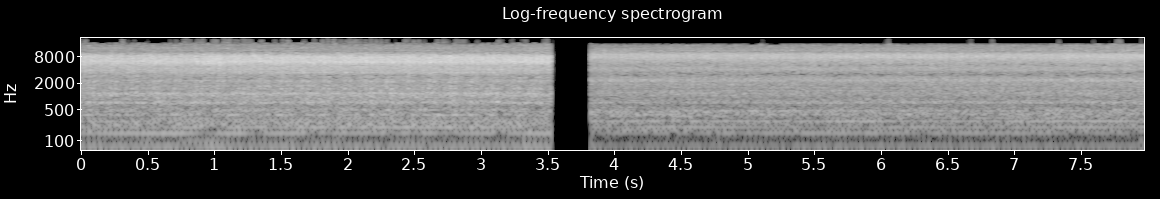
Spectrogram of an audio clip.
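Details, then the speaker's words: Engine at idle: busy idle with fast dry clatter about three or four per second from the rocker arms due to oil starvation. "voici le bruit des craquements des culbuteurs vous allez maintenant voir quand je mets de l'huile et là le sens disparaît"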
